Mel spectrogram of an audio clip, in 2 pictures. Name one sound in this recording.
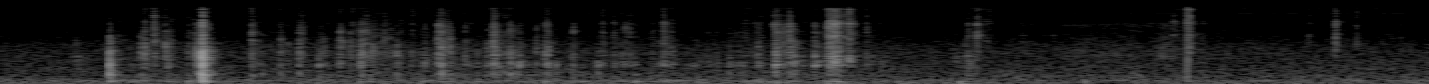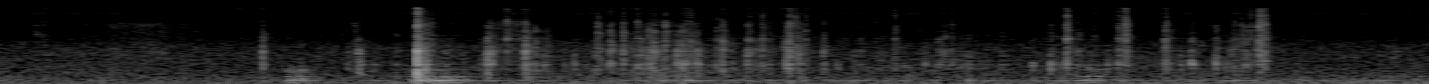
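A screwdriver clicks and taps against small metal screws.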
